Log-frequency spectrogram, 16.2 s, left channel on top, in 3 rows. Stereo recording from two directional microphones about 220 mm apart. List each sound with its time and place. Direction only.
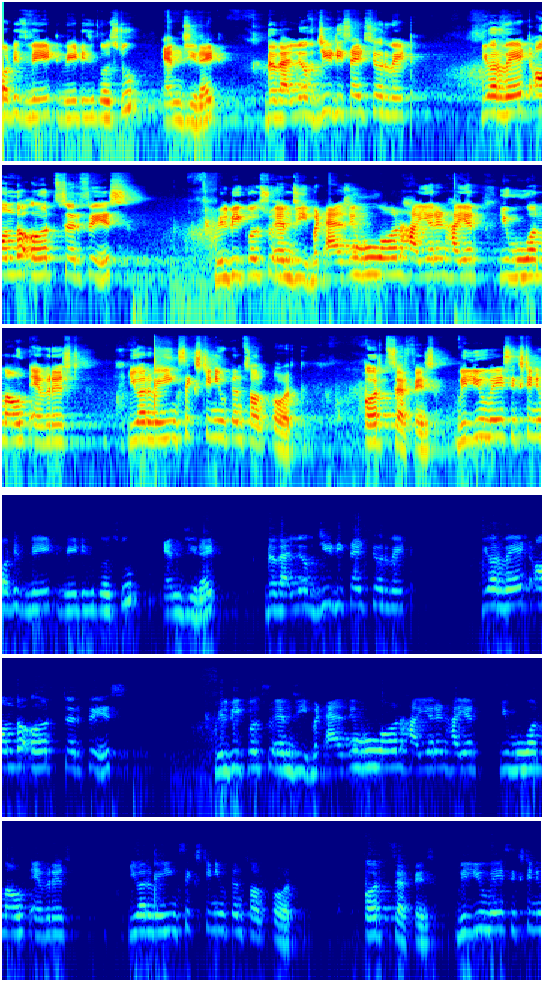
0.0 s speech: 15° left (ahead or behind)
